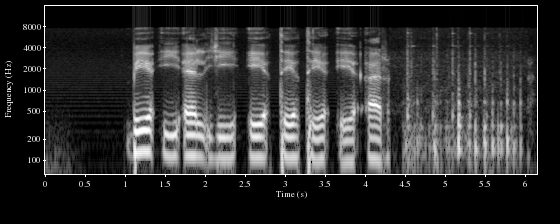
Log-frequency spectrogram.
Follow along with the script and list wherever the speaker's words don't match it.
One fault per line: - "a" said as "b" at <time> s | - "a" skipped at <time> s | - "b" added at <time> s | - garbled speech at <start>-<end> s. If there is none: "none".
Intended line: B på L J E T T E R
- "på" said as "I" at 1.5 s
